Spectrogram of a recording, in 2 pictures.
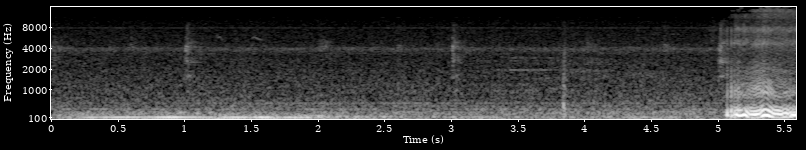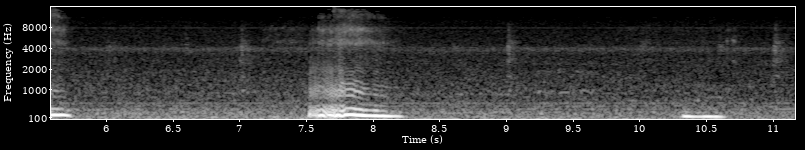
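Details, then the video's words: Gnusmas, a cat asleep, August 2020, snoring: quiet low murmurs early on, then two louder raspy snores with a wheezy edge about two and a half seconds apart, and a short final snort. "Кот храпит во сне"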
